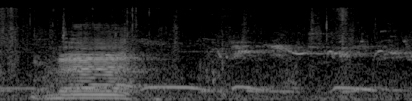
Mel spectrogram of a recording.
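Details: Zwartbles lamb, soon to be weaned, on a regenerative farm in County Kilkenny, Ireland: one short, quavering, tremulous bleat lasting about half a second, with other birds whistling steadily in the background before and after.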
